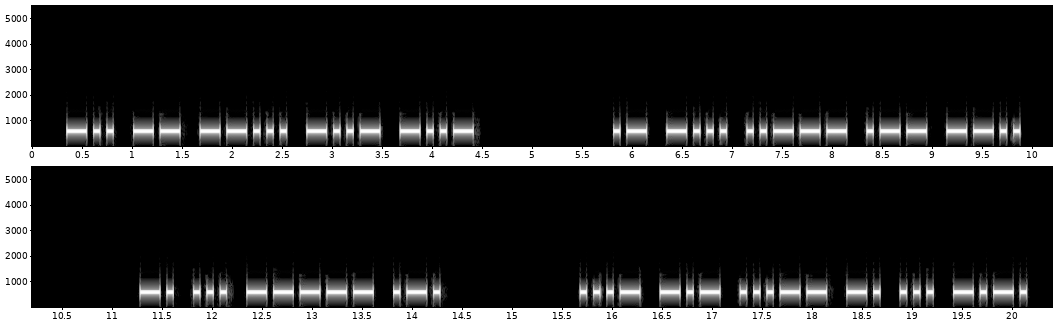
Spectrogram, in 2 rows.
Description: Morse code, heard as a keyed tone, about 18 wpm, 600 Hz. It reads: DM7XX AB2WZ NS0R VK3NSC
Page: Kaldesignaler 18 wpm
